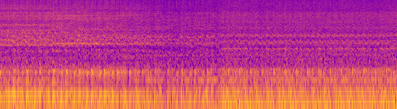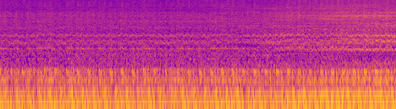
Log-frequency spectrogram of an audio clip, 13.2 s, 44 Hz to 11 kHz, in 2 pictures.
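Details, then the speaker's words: Fifth-generation Honda VFR800Fi V4 after idle adjustment: smooth, steady, lower-pitched idle with no misses or knocks, sounding slower and generally healthier; normal idle. "notice how much lower the pitch is the tone of the engine it sounds like it's idling a lot slower and just generally healthier"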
